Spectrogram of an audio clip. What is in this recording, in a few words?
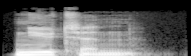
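"newton", British English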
